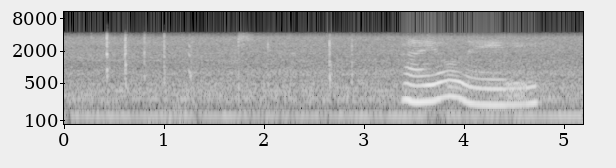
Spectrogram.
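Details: Kika, a Siamese cat recorded in 2010, gives one long wavering meow of about a second and a half. It dips and rises in pitch before ending. Soft clicks and handling noises come earlier, over a steady low hum.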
